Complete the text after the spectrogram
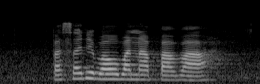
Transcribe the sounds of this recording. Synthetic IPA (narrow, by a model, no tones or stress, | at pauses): b̥asadibaʊbanapʼaba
